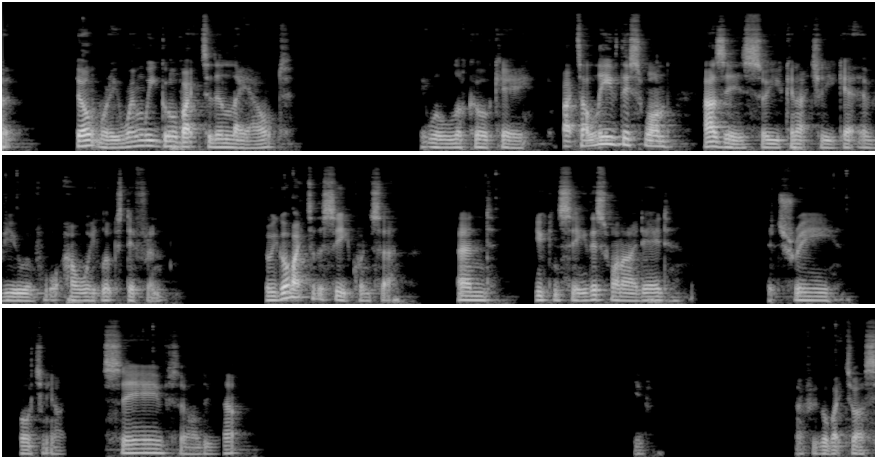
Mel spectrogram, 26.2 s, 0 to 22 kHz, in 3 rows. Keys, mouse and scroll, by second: 0.6 click, 4.0 click, 8.7 click, 11.5 click, 13.5 click, 17.0 click, 18.8 click, 20.3 click, 22.8 click, 25.6 click.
